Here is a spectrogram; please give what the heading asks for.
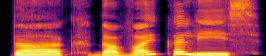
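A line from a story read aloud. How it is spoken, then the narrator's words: Drawl. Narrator (Russian): протянула я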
